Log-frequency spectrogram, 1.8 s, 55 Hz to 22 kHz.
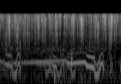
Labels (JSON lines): {"label": "biophony, cascading saw", "recorder": "SoundTrap 600 or HydroMoth"}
